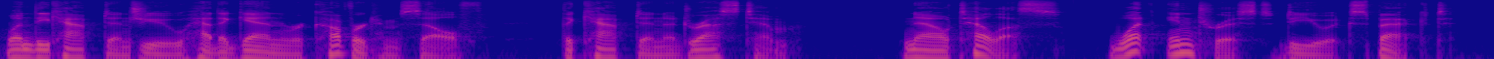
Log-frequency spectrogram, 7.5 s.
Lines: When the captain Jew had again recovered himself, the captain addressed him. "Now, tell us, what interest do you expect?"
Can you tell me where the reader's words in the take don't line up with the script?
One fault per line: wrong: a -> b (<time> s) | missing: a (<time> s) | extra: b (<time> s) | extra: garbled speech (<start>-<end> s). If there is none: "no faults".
no faults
